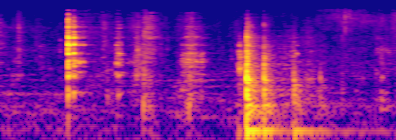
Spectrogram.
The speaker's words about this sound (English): I'm going to take a bite of my breakfast, my second breakfast, by the way.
